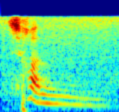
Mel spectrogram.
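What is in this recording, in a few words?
"ceon4", Cantonese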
